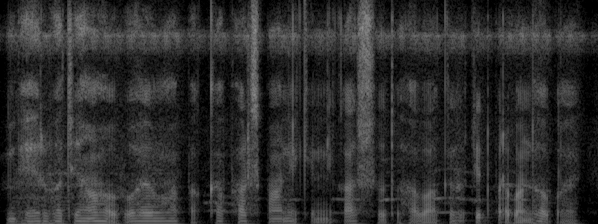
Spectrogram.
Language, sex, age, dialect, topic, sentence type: Magahi, male, 18-24, Southern, agriculture, statement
